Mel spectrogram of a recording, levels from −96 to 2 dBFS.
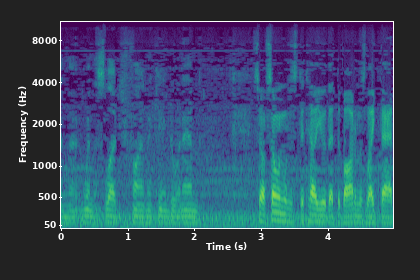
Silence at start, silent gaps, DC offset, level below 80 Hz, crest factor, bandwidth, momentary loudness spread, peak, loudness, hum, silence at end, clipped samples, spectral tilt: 0 s; none; under 0.1%; -46 dBFS; 18 dB; 10.5 kHz; 15 LU; -10 dBFS; -27 LUFS; none; 0 s; under 0.1%; -6.5 dB/octave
